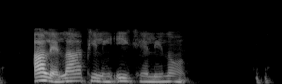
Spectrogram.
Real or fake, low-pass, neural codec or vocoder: real; 5.4 kHz; none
